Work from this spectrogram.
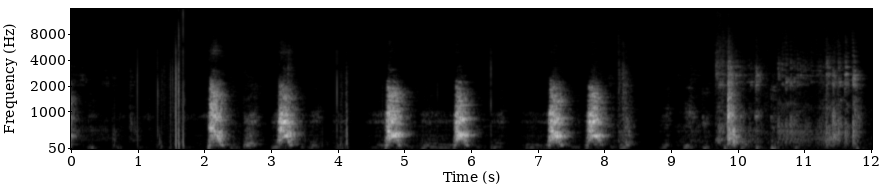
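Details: Labrador Retriever named Bob, a male pet dog, during his usual morning game of football: a series of about eight short, loud, deep barks spaced roughly a second apart, followed by scuffling and thumping noise indoors.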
